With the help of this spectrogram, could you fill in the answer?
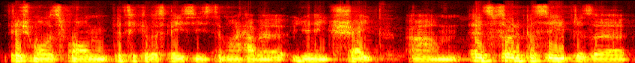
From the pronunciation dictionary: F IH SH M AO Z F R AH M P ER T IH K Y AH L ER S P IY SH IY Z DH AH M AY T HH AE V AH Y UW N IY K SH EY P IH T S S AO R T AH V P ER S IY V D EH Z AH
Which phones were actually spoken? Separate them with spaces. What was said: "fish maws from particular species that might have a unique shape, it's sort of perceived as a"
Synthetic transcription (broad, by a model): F IH SH M AO Z F R AH M P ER T IH K Y L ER S P IY SH IY Z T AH M AY T HH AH V AH Y UW N IY K SH EY P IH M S S AO R T AH V P ER S IY V D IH Z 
